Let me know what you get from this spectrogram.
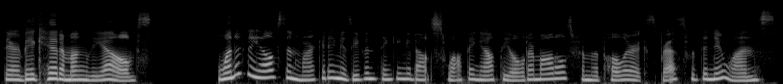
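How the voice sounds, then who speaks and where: A woman's voice: a little high, brisk, a little mellow, no echo, lightly acted. Dry-miked, exasperated female legal advisor, acted by a woman. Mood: brighter, earnest. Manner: businesslike, wry, exasperated. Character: exasperated, dutiful head legal advisor at Santa's North Pole. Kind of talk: scripted comedic audio roleplay monologue.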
